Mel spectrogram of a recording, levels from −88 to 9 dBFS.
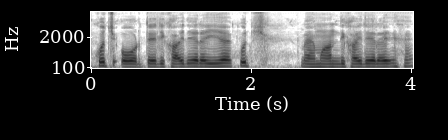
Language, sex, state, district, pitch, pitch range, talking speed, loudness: Hindi, male, Uttar Pradesh, Shamli, 155 Hz, 150-160 Hz, 180 wpm, -14 LUFS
